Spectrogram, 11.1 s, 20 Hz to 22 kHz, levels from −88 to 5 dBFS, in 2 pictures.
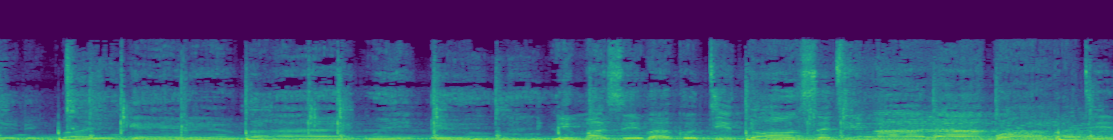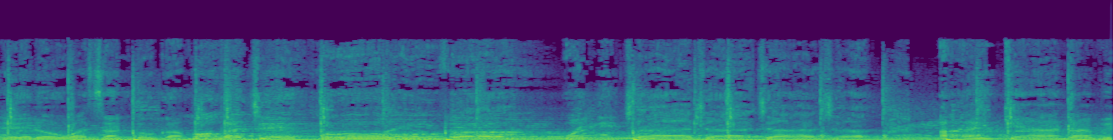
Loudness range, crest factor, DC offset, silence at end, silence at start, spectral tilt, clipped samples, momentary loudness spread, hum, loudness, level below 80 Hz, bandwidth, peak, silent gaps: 2 LU; 12 dB; under 0.1%; 0 s; 0 s; -5.5 dB/octave; under 0.1%; 4 LU; none; -16 LUFS; -20 dBFS; 16 kHz; -4 dBFS; none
